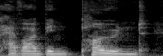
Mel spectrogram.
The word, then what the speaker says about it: pwned: called have I been pwned that pwn edie is pronounced pound have I been pound and pwned just look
